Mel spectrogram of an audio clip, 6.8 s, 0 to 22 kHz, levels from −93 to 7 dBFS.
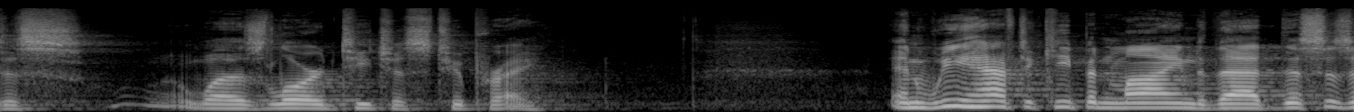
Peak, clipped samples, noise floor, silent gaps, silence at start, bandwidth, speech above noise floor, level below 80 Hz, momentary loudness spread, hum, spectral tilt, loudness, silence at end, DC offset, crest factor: -8 dBFS; under 0.1%; -70 dBFS; none; 0 s; 16 kHz; 42 dB; -86 dBFS; 14 LU; none; -4.5 dB/octave; -28 LUFS; 0 s; under 0.1%; 22 dB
